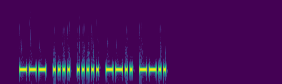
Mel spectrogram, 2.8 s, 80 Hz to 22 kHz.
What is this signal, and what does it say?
Morse code, heard as a keyed tone, about 53 wpm, 700 Hz. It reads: OH5ZZ
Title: DXCC-100 Call Signs - 5 Characters - Repeated 3x - 50wpm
